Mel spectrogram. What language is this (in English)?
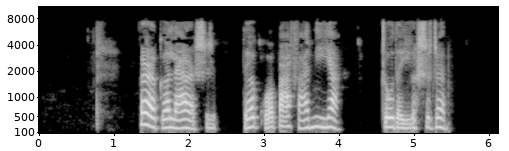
Chinese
